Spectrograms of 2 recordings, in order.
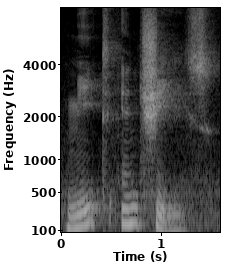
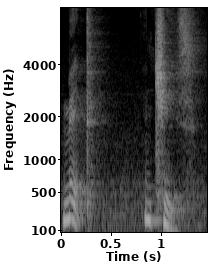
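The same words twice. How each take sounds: First: Said in the usual way. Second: "Meat and cheese" as mitt and chiz; higher, short vowels in "Meat" and "cheese"; Polish-accented "Meat and cheese", E turned to I. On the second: Shown as a demonstration. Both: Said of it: "The E sound goes to the I sound".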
